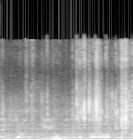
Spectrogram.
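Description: Foil trading-card pack crinkling and crackling in the hands as it is worked open, the crackle getting denser from about a second in.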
